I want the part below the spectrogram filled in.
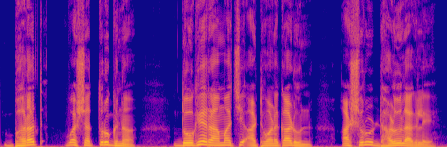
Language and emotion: Marathi, neutral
